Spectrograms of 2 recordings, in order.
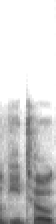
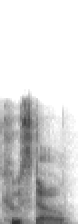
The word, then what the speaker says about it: Guiteau: is Charles Guiteau, but they keep getting his name wrong. They think his name is Cousteau.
